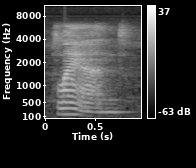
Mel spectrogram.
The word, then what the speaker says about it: planned: The three sounds of ED are t, t, d, d, id, id. Again, t, d, id. Listen again to the pronunciation of the verbs. What sound do you hear? For example, watched, watched. That's right, it's the t sound, watched. Next, planned, planned. That's right, it's the d sound, planned.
